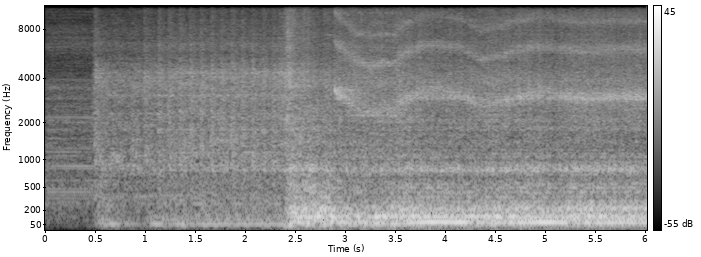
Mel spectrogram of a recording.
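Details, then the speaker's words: Truck after dyno run, throttle body gasket just replaced: engine fires and settles, then a high wavering whine rises once charge pressure builds; suspected inside the transmission, not starter drag, unconfirmed. "For a split second, it didn't make a noise until some charge pressure came up, and then it started whining."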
